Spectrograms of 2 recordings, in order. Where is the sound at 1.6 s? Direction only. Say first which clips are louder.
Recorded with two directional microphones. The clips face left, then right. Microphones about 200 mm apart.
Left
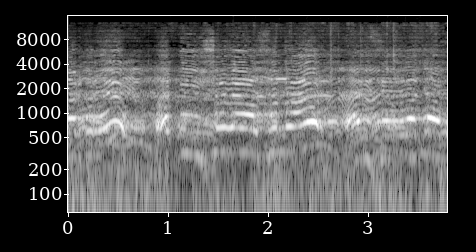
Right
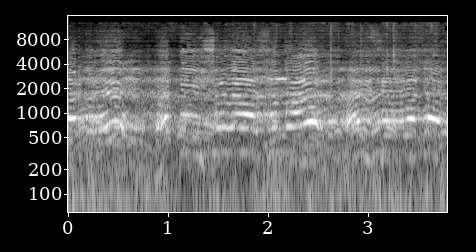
Left 1 dB; 60° left (ahead or behind).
